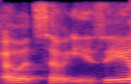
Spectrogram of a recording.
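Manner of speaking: plain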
